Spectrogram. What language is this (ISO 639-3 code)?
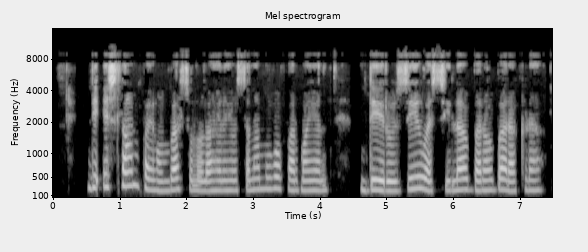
pus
